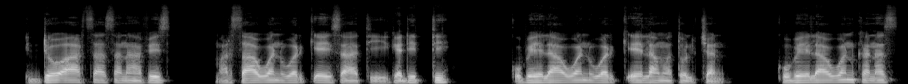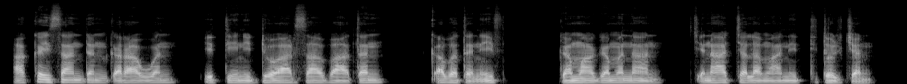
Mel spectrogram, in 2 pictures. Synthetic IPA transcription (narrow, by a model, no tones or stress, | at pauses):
ʔɪd̪ːo̞ːaːɾsaːsɐnaːfɪs | mɐɾsaːwːɐnwɐɾkʼe̞ːɪsaːt̪iːɡɐd̪ɪt̪ːɪ | kʼʊbe̞ːlaːwːɐnwɐɾkʼe̞ːlɐmɐt̪ɔlt͡ʃɐn | kʼʊbe̞ːlaːwːɐŋkɐnɐs | ʔɐkːɐɪsaːnd̪ɐŋkʼɐɾaːwːɐn | ɪt̪ːiːnɪd̪ːo̞ːaːɾsaːbaːt̪ɐŋ | kʼɐbɐt̪ɐniːf | ɡ̥ɐmaːɡɐmɐnaːn | t͡ʃʼɪnaːt͡ʃːɐlɐmaːnɪt̪ːɪ̥t̪ɔlt͡ʃɐn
